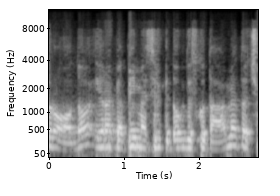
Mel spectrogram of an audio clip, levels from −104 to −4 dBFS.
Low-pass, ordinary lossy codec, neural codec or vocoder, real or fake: 10.8 kHz; Opus, 16 kbps; none; real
